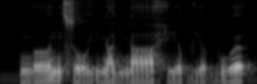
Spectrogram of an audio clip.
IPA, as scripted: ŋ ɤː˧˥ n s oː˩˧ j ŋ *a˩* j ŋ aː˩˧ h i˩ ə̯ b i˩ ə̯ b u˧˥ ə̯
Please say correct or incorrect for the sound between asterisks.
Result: correct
